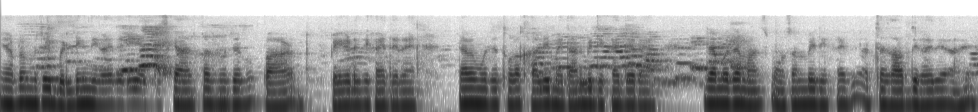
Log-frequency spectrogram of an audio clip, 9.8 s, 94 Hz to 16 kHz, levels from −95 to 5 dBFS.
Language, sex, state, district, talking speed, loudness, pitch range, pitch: Hindi, male, Maharashtra, Solapur, 245 wpm, -16 LUFS, 130-135 Hz, 130 Hz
